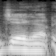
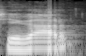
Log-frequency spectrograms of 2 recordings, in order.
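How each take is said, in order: First: Llegar stressed on LLE, GAR short; wrong first-syllable stress. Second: Llegar stressed on GAR; correct final stress. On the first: Teacher showing how it is not said, LLE stressed in llegar. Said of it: "No es llegar". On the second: Teacher correcting the wrong version, GAR stressed in llegar. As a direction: land firmly on GAR in "llegar". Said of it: "es llegar". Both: Shown as a demonstration.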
